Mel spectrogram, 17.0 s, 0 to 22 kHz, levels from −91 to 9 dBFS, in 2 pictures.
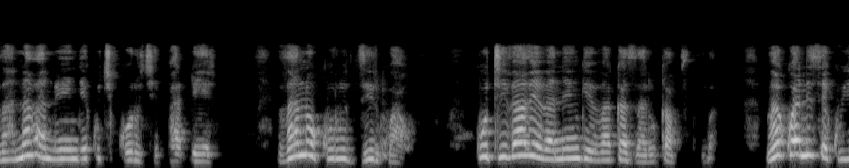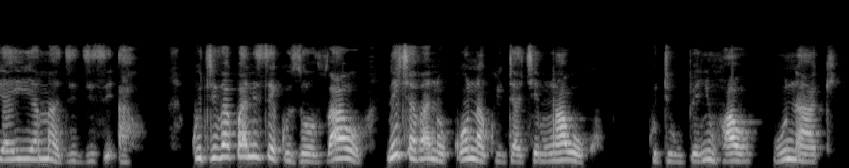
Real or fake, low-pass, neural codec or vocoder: real; 7.2 kHz; none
